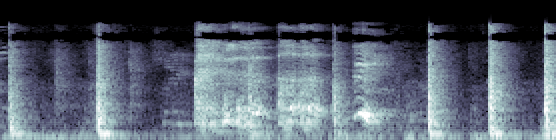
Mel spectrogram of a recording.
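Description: A toddler's hand slapping a plastic high-chair tray, about five sharp slaps, with a burst of breathy child's laughter in the middle.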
